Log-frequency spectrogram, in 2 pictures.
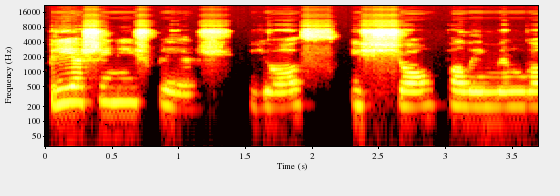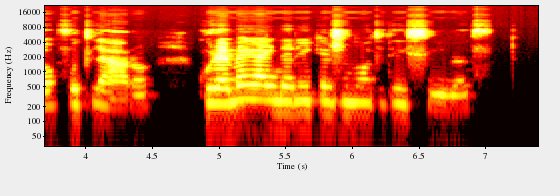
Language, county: Lithuanian, Panevėžys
